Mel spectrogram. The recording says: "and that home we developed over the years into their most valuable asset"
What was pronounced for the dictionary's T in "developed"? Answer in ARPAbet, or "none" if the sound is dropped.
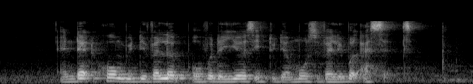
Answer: none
